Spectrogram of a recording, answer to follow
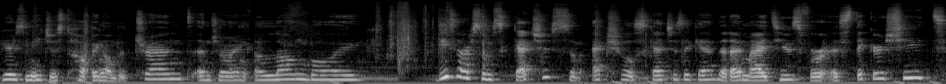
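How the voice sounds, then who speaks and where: A woman speaks with a Dutch accent at a fairly slow pace. Music plays in the background. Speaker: artist / sketchbook YouTuber. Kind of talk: sketchbook tour narration. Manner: casual, chatty.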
